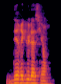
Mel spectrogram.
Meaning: deregulation
- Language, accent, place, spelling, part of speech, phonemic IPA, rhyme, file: French, France, Lyon, dérégulation, noun, /de.ʁe.ɡy.la.sjɔ̃/, -ɔ̃, LL-Q150 (fra)-dérégulation.wav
